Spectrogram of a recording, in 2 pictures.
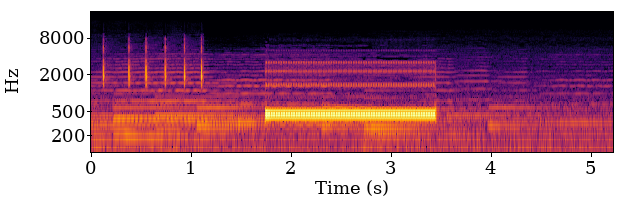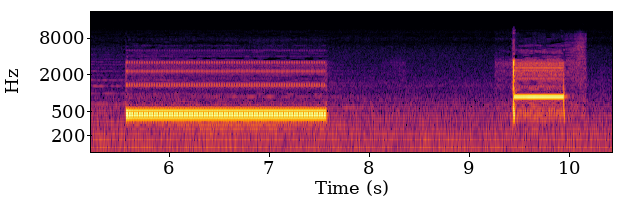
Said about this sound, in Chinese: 电话响了半天才接通。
